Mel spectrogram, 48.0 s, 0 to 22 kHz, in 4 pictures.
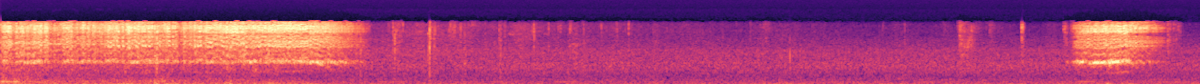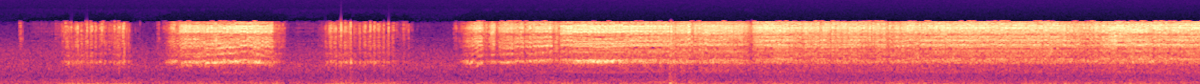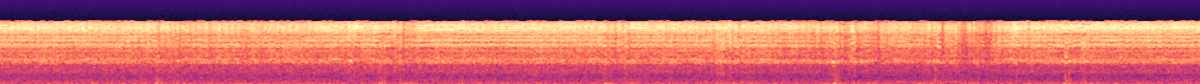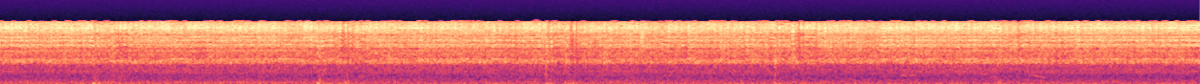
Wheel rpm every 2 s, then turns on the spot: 160, 100, 0, 0, 0, 30, 20, 60, 80, 160, 160, 160, 160, 160, 160, 160, 160, 160, 160, 160, 160, 160, 160, 160.
14-16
